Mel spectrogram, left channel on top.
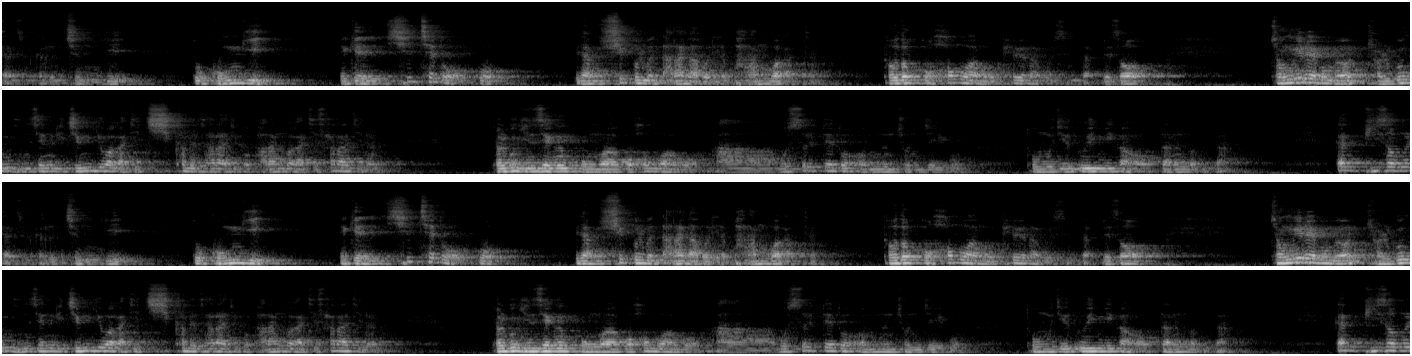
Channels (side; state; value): both; normal; correlation 0.15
